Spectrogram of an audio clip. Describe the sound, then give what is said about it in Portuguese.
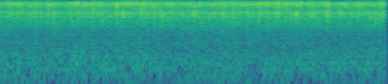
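Steady rain falls as a dense, even hiss with no distinct drops or pauses, holding at a constant level throughout, with no voices. “Nossa, tava difícil pra nós lá, mas agora a chuva vai apagar esse fogo desgraçado.”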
